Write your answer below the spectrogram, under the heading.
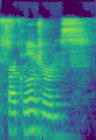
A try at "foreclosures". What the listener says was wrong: Good, exactly.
